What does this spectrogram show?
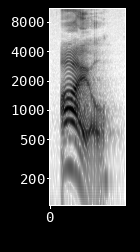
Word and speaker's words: I'll: And you looked this up online and the dictionary told you that it's pronounced as I'll. aisle. So the same word as the bride's gonna walk down the aisle.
